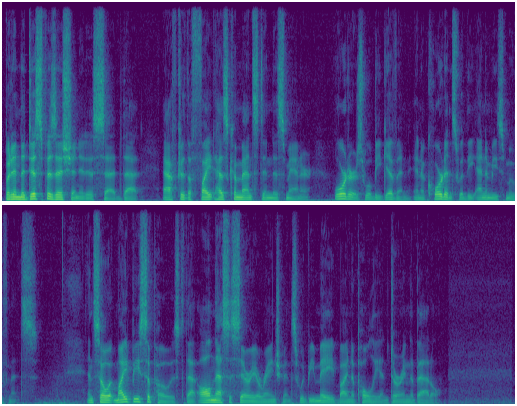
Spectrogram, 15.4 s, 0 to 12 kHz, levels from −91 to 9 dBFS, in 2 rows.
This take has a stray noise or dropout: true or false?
false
